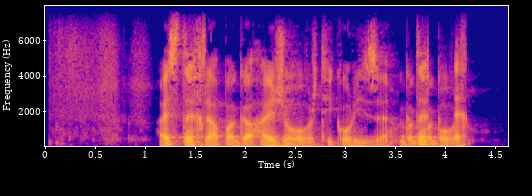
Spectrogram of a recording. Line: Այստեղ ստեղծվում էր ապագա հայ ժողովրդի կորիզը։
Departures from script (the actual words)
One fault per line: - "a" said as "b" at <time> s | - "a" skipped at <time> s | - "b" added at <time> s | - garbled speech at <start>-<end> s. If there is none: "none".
- "ստեղծվում" skipped at 1.6 s
- garbled speech at 3.5-4.2 s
